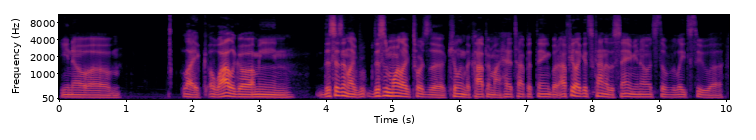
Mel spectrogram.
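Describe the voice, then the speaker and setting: A man's voice: low-pitched, fairly quick, clear, resonant tone, no room sound, clean studio sound. A young American man in casual conversation, talking in an informal, slangy way and often checking in with the listener. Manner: informal, slangy, frequent "you know what I mean".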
